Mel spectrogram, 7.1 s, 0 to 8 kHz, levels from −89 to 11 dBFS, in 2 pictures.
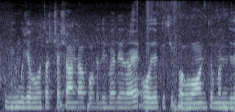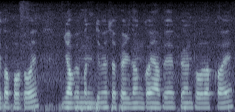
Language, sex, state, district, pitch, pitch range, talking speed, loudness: Hindi, male, Haryana, Jhajjar, 130 Hz, 130-135 Hz, 265 wpm, -20 LUFS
